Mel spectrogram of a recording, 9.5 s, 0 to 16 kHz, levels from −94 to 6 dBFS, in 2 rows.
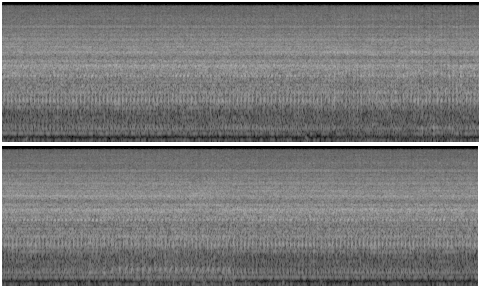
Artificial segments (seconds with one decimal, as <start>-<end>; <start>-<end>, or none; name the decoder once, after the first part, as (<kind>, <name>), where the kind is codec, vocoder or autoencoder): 3.3-4.6 (codec, SNAC)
